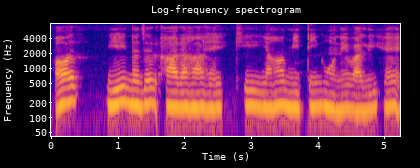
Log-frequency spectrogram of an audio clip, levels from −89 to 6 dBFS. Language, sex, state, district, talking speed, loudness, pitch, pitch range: Hindi, female, Chhattisgarh, Raipur, 135 wpm, -16 LUFS, 170 Hz, 160-180 Hz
